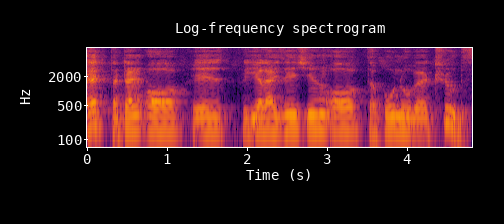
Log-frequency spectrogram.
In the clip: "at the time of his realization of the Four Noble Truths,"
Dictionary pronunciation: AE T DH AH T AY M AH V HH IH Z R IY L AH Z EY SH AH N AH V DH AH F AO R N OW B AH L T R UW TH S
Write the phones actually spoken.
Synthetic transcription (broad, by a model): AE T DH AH T AY M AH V HH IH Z R IY L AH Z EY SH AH N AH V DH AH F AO N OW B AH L T R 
